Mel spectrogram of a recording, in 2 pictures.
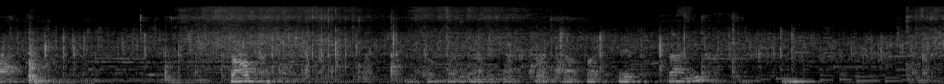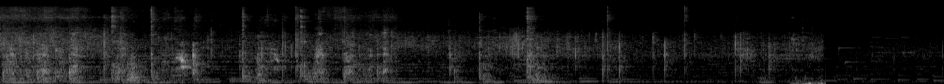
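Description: Chopped ginger, garlic and chilli sizzling in hot oil in a steel kadai, with a metal spatula scraping and clattering against the pan as it is stirred. The sizzle drops away abruptly near the end.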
